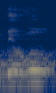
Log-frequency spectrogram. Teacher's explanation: واو ساکن سے پہلے پیش ہے تو یہاں پر کیا ہوگا، واو مدہ کھینچیں گے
